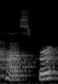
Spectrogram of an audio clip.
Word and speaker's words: Haasbroek: and i want to introduce you to husbark am i pronouncing your last name correctly i think that's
